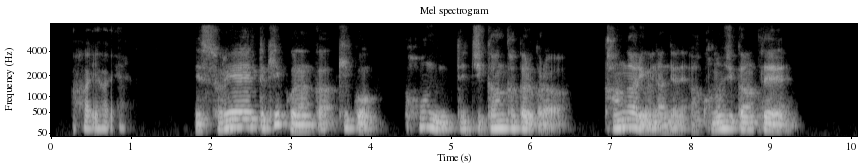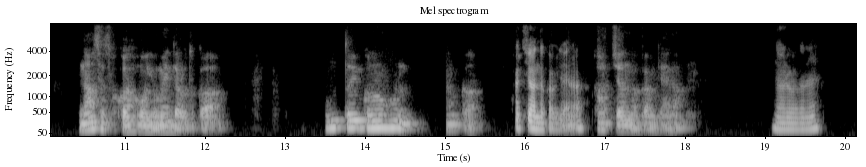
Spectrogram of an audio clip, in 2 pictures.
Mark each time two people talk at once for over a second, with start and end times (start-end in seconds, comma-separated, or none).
none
